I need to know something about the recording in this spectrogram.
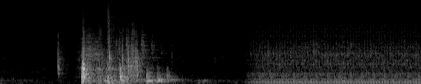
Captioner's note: wood falling against log; engine running calmly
